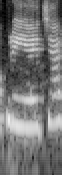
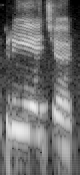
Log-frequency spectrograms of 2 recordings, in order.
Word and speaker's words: creature: Okay, now creature means, आप इसको creature नहीं बोलोगे. Many people do this mistake. They pronounce it as creature. It is never creature. A is silent.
